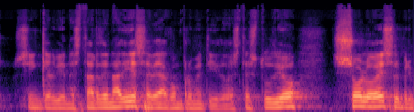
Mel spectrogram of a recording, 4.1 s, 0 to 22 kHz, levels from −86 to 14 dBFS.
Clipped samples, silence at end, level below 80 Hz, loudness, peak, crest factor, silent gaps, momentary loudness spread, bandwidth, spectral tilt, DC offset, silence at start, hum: under 0.1%; 0 s; -46 dBFS; -16 LUFS; 0 dBFS; 16 dB; none; 14 LU; 18 kHz; -5 dB/octave; under 0.1%; 0.2 s; none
